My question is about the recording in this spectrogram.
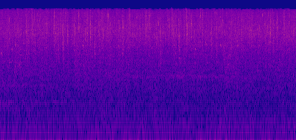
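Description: A large fire burning: a steady rushing noise with a heavy low rumble and scattered crackles.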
